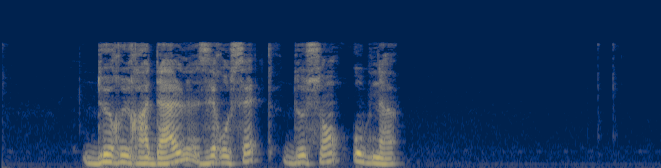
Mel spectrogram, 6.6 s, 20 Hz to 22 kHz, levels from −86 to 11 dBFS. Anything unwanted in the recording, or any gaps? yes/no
no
